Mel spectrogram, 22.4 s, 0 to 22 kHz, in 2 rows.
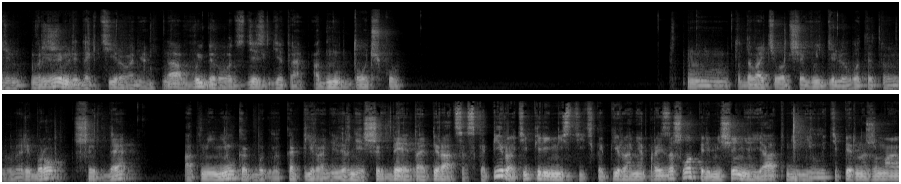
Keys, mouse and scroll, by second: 1.1 1, 5.2-8.2 shift+drag, 8.6 middle click, 9.0 click, 9.7 2, 10.3 click, 12.2 shift+d, 21.0 p.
